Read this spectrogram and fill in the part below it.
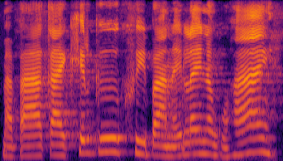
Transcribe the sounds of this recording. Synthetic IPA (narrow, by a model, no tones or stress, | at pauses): mapaːkajkʰiɾkɯkʰipaːnajlajnaŋkuɦaj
